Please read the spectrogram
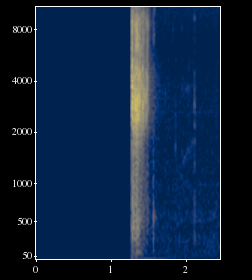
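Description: A single short, sharp snort of laughter through the nose from a man close to the microphone, about a quarter second long, a little past halfway through.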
